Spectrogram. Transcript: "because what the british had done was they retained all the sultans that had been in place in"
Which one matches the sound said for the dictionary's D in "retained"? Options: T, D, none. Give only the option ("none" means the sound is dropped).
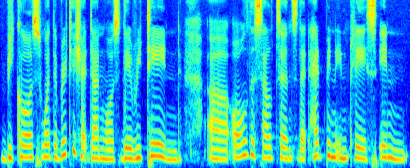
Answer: D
